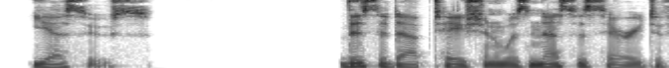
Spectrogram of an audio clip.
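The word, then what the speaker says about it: Ἰησοῦς: or letters for example Greek does not have a sh sound found in Yeshua so the Greek form became Yus Greek also required masculine names to end in s leading to the final form yesus this adaptation was necessary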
